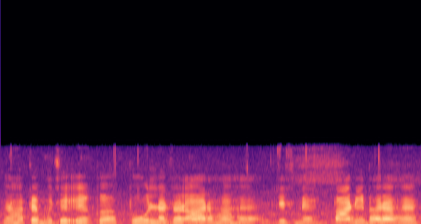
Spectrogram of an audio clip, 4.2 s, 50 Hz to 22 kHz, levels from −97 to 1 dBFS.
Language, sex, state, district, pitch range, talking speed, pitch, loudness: Hindi, male, Chandigarh, Chandigarh, 220-235 Hz, 185 wpm, 225 Hz, -17 LUFS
